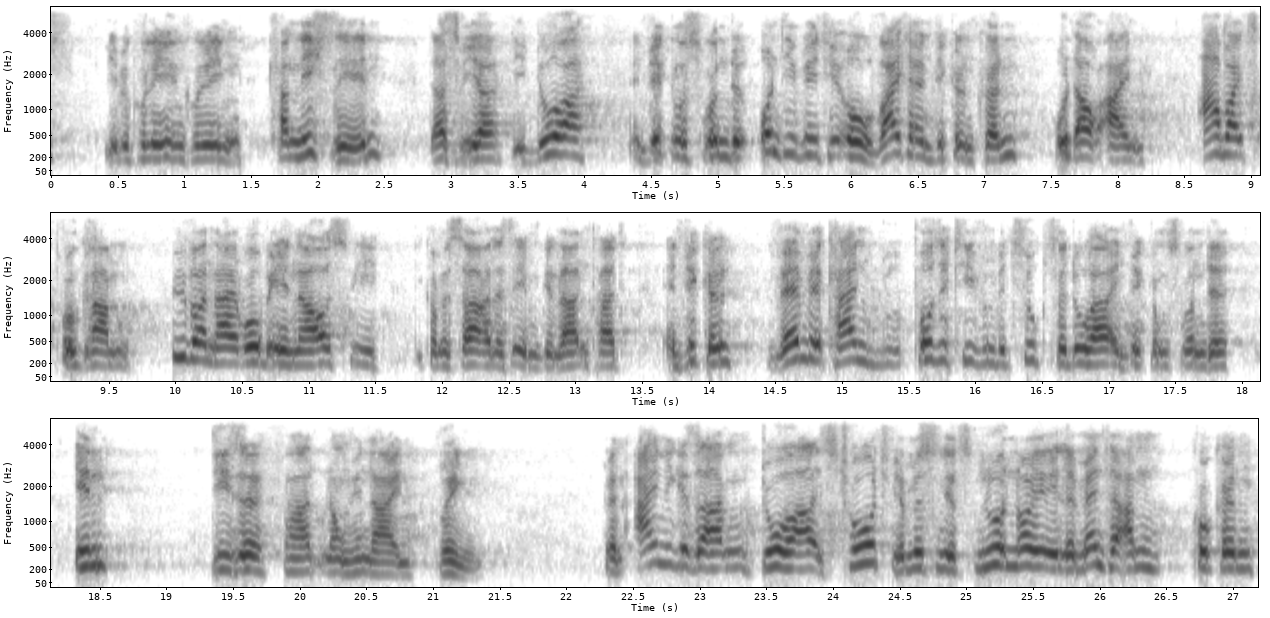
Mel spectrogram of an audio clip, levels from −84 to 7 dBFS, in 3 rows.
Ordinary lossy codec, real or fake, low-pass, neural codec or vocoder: Opus, 32 kbps; fake; 5.4 kHz; codec, 16 kHz, 16 kbps, FunCodec, trained on LibriTTS, 50 frames a second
